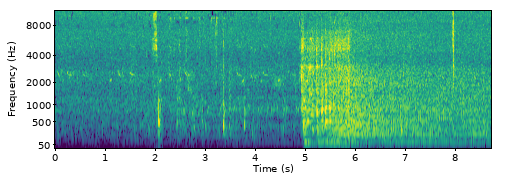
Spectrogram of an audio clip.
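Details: A few clicks and knocks, then a vehicle engine starts and runs loudly, with no animal calls heard.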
